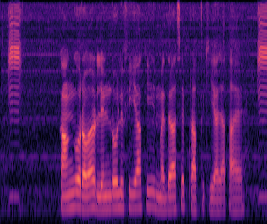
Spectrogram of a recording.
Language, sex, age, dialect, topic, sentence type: Hindi, male, 18-24, Kanauji Braj Bhasha, agriculture, statement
